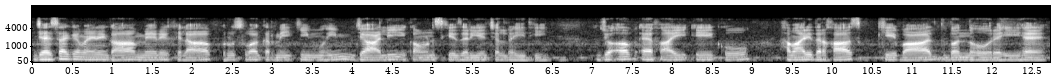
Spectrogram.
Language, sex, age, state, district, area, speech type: Urdu, male, 18-30, Uttar Pradesh, Siddharthnagar, rural, read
